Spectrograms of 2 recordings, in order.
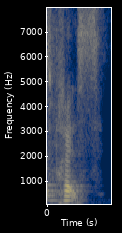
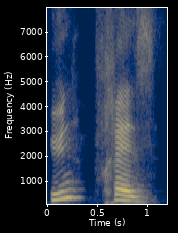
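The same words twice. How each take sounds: First: Fraise with a hissed S, not a Z; wrong fraise with an S. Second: Une fraise, the S said as a Z; French fraise with a z sound. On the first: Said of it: "and not". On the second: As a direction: buzz the S in fraise. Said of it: "pronounce the S like a Z sound". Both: Shown as a demonstration.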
